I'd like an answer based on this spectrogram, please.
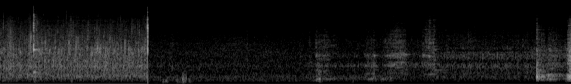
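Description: A large pot of goat intestine curry simmers and sizzles as a ladle stirs it. This stops abruptly about a second and a half in, leaving near quiet with a few faint knocks, then a sudden loud clatter near the end.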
